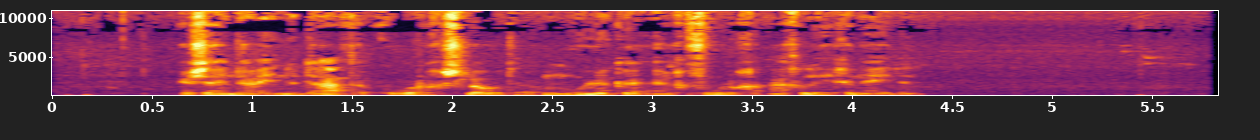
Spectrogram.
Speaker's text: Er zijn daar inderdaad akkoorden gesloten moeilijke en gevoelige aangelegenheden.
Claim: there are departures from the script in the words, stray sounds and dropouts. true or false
false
